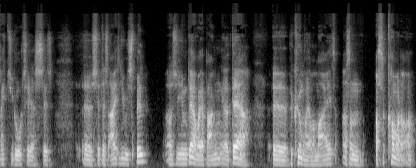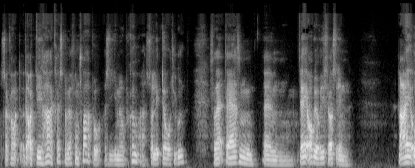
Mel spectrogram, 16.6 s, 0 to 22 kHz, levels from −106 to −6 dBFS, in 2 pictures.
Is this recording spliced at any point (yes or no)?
yes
